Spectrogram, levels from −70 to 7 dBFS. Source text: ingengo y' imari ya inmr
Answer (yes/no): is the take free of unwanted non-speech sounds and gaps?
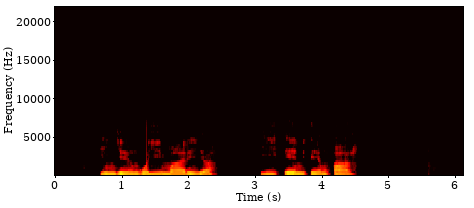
yes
